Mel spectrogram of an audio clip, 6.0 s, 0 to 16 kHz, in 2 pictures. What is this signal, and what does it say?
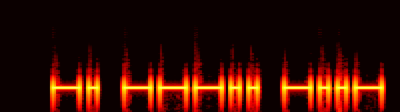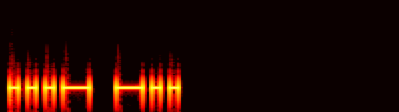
Morse code, heard as a keyed tone, about 19 wpm, 700 Hz. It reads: N8XVD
